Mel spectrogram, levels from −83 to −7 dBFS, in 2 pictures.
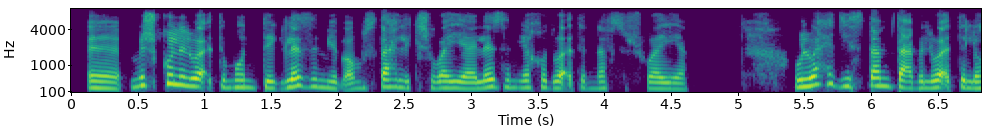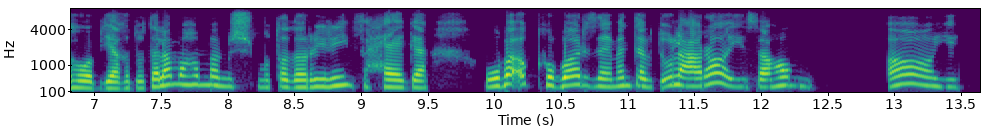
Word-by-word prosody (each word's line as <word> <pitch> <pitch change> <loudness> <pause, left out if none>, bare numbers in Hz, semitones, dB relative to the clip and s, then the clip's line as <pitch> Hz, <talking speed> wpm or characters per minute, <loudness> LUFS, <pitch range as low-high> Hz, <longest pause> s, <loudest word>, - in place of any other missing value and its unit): آآ 180 -3 +2
مش 255 +4 0
كُلّ 300 -3 +3
الوقت 230 -4 +2
منتج، 195 -2 -3
لازم 225 -3 +1
يبقى 170 -4 -3
مستهلك 200 +1 -2
شوية، 185 -2 0
لازم 205 +1 -1
ياخد 195 0 -5
وقت 190 - -1
لنَفْسه 180 0 -10
شوية، 170 -2 -4 0.8
والواحد 260 +5 +2
يستمتع 235 -3 +1
بالوقت 190 +3 0
اللي 185 -2 0
هو 190 -1 +3
بياخده، 185 +1 -1
طالما 275 +6 +2
هُم 270 - -5
مش 225 -1 -6
متضررين 215 +5 0
في - - -13
حاجة، 205 -2 +2 0.4
وبقوا 240 +6 +4
كبار 260 +1 +3
زَي 230 -2 -1
ما 240 - -3
أنت 250 -1 -5
بتقول، 235 +4 0
عرايس 235 -3 +2
اهُم 235 +1 0 0.6
آه 290 -4 +2
ي 215 -2 -10
215 Hz, 160 wpm, -22 LUFS, 190-245 Hz, 0.8 s, وبقوا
